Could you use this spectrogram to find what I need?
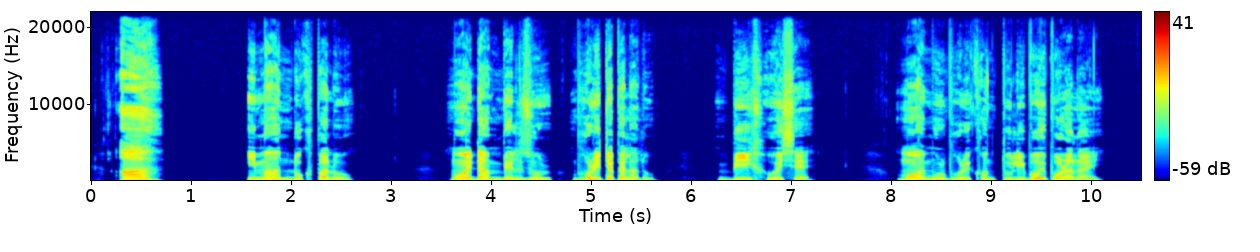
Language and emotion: Assamese, sad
